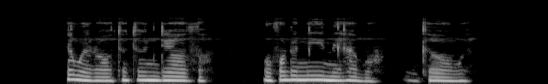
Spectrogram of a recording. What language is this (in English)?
Igbo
